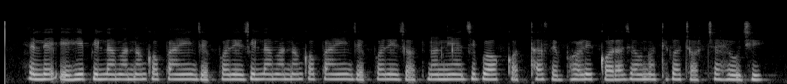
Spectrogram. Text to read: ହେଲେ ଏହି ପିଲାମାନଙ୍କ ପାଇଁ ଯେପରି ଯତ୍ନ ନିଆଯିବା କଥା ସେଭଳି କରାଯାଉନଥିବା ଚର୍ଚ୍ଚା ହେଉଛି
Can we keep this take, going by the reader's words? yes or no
no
